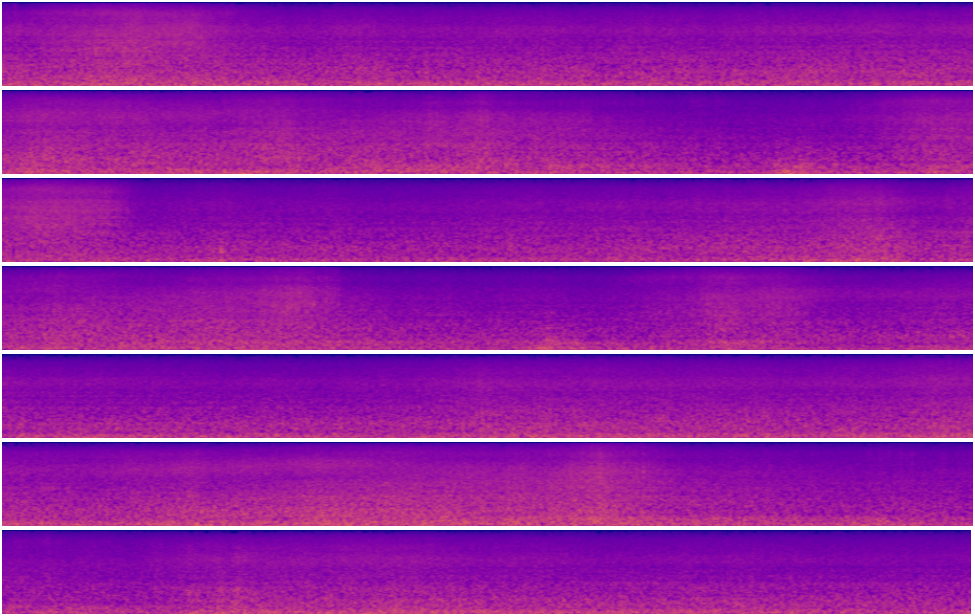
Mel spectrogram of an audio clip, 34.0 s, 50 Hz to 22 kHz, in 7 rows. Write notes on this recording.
water crashing into rocks at the Playa de Benijo (sony d50)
